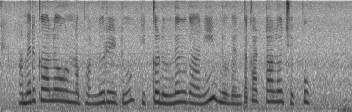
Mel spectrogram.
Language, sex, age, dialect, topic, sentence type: Telugu, female, 18-24, Utterandhra, banking, statement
